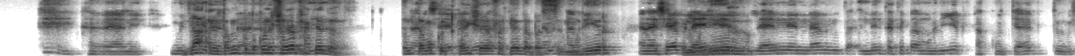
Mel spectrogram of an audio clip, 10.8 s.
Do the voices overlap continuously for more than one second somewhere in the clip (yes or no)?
yes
